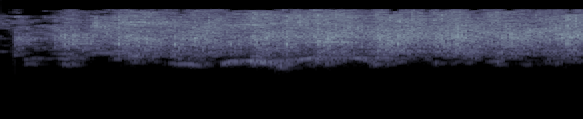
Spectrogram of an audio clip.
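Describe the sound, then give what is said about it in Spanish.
An audience applauds in a steady, dense wash of clapping that holds at an even level for the whole three seconds, with no voices rising above it. “I'm not looking for hand claps.”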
